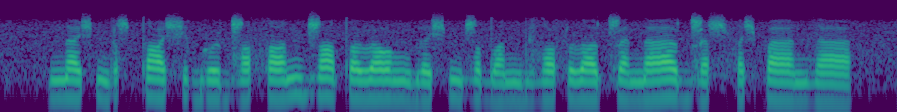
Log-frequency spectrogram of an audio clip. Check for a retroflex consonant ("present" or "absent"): present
